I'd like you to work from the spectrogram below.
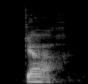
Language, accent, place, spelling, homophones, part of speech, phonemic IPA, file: French, France, Paris, Gard, gare, proper noun, /ɡaʁ/, LL-Q150 (fra)-Gard.wav
- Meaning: 1. Gard (a department of Occitania, France) 2. Gardon, Gard (a right tributary of the Rhône flowing through the departments of Lozère and Gard, in southern France)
